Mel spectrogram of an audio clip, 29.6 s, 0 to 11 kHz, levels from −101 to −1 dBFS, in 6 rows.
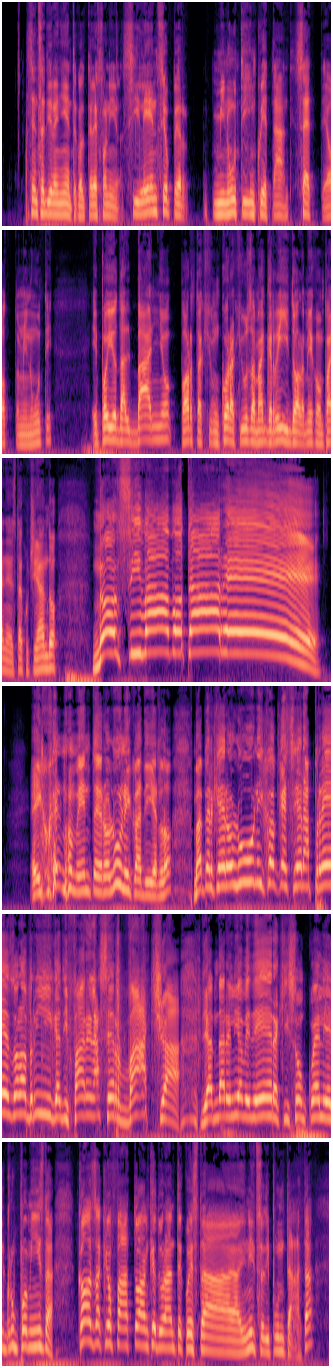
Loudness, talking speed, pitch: -22 LUFS, 160 wpm, 190 Hz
